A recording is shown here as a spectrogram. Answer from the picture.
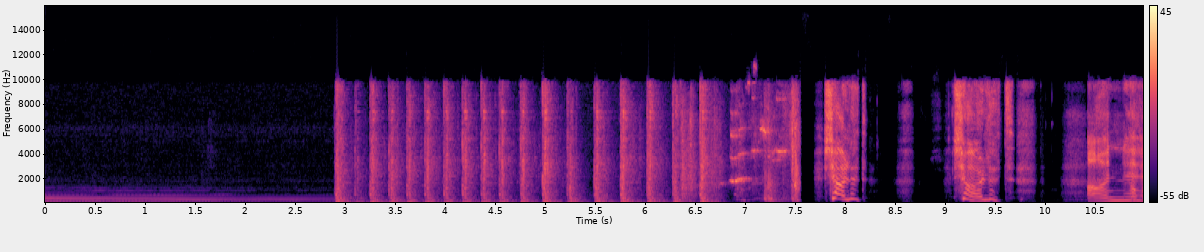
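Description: A held musical tone fades away, then rapid, heavy pounding on a wooden door, about five blows a second for nearly four seconds. Voices cry out in short bursts after the pounding stops.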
